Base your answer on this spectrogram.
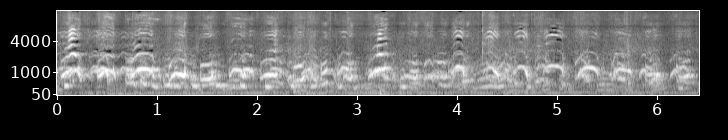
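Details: Litter of White German Shepherd puppies aged two weeks, taking their first steps. Rapid overlapping whines and yelps rise and fall in short arcs, roughly three per second, with a brief human word near the start.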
